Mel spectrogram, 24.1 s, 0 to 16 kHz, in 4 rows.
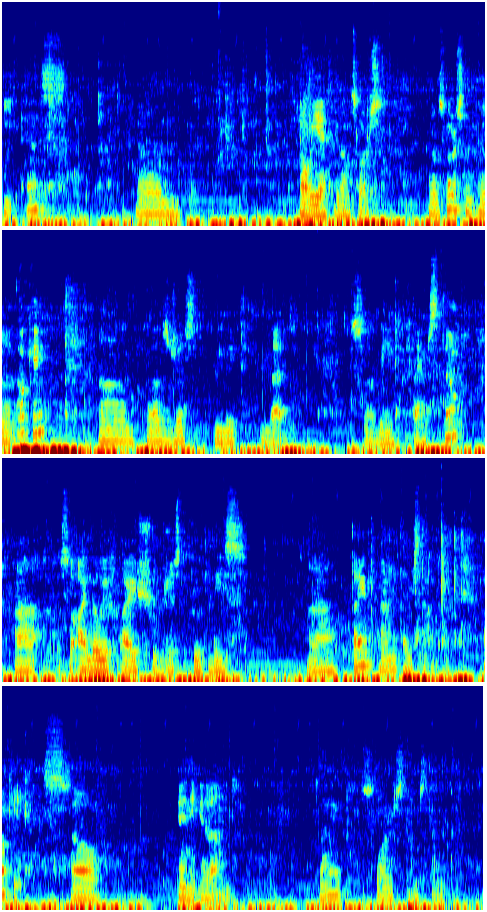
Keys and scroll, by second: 0.0-5.1 typing, 9.9-17.4 typing, 17.5 alt+k, 17.7 alt+k, 18.5-19.2 typing.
